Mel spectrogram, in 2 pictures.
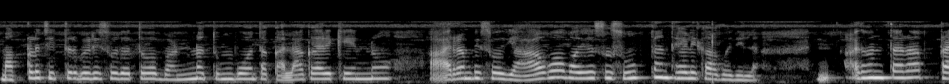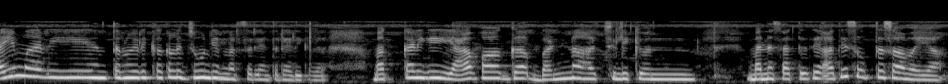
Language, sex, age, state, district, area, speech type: Kannada, female, 18-30, Karnataka, Udupi, rural, spontaneous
